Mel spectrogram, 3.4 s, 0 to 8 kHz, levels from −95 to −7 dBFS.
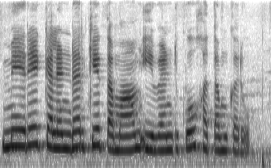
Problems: constant background noise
